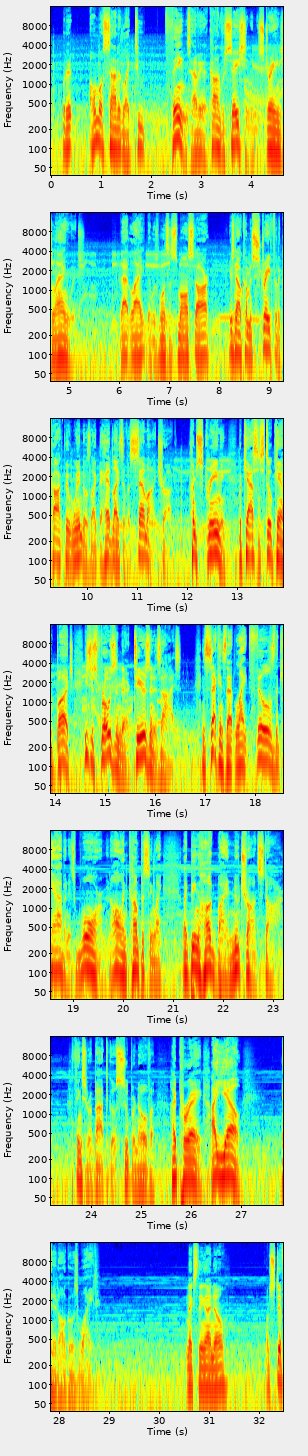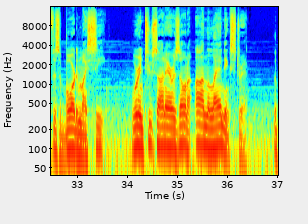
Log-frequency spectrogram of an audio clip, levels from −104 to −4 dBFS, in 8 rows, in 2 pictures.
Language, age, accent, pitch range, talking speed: English, 40-59, American, 85-115 Hz, 170 wpm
